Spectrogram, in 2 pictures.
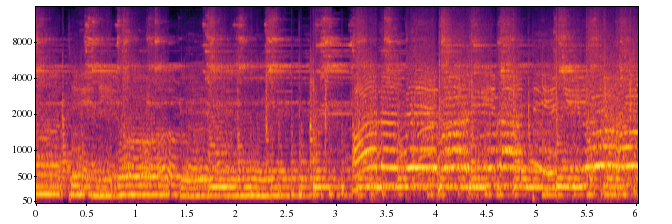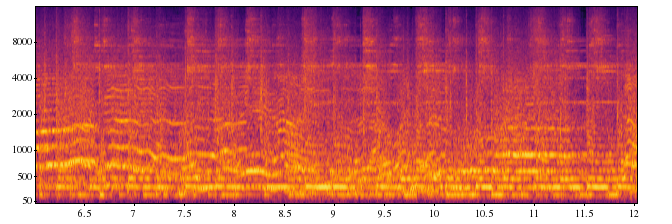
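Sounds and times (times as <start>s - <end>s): hand cymbals in steady beat: 0.0s - 12.0s
women singing in chorus: 3.2s - 12.0s.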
